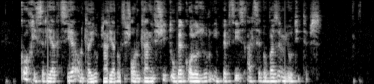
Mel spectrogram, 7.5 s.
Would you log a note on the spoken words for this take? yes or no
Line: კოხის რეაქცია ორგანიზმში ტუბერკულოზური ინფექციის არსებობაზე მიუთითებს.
yes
